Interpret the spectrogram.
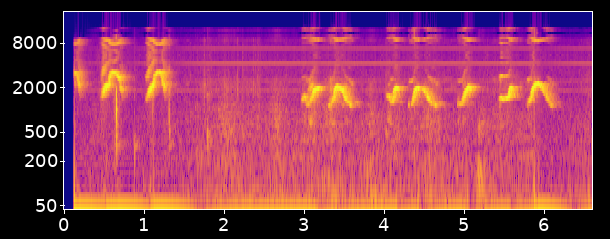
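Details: Pet male cockatiel sitting in his cage, whistling at the top of his lungs: loud looping whistled notes, first two long sweeps, then a quick run of paired rising-falling phrases repeated about every half second.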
